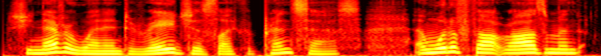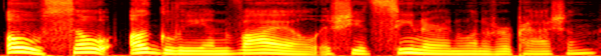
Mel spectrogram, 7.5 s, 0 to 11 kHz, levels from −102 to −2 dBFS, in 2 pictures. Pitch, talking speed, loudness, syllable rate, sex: 180 Hz, 215 wpm, -19 LUFS, 5.4 syllables/s, female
